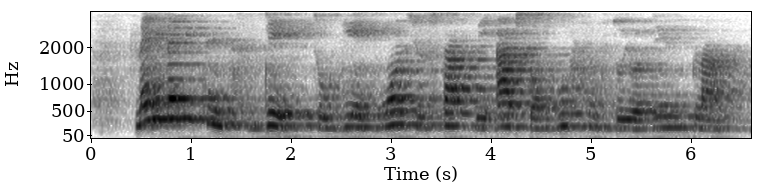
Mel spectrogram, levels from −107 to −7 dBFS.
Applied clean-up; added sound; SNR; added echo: none; none; none; reverberation time 1.1 s.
